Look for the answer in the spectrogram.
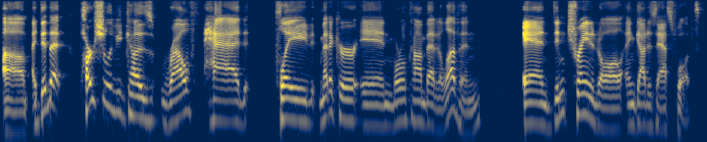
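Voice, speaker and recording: A streamer telling a story in a rambling, amused way during casual commentary chat. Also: male voice, medium pitch, lively intonation, measured pace, pushed and bright, no echo.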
